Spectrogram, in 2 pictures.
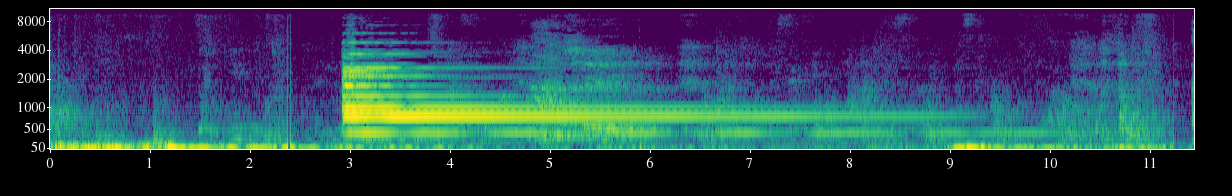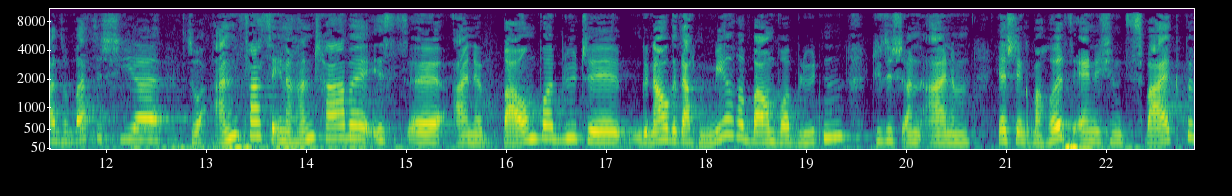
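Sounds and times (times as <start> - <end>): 
faint noise: 0.0 - 22.8
bell ringing to mark end of workday: 2.9 - 10.1
speech: 11.6 - 22.8.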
